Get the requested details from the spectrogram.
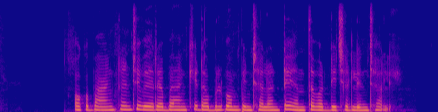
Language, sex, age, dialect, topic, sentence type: Telugu, female, 18-24, Utterandhra, banking, question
